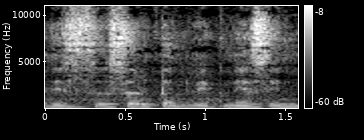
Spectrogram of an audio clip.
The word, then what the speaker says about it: Psora: First one वाज दी सोरा, PSORA, यहाँ पे P silent है।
